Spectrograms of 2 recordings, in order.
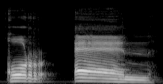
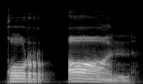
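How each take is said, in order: First: The long vowel is light and thin. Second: The long vowel is heavy and full. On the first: The speaker calls it right. "That's why we say Qur'an" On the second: The speaker calls it wrong. "not Qur'an"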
